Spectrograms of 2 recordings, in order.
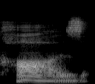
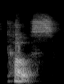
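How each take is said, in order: First: The vowel is long, as in 'cause'. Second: The vowel is short, as in 'cos'. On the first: This is the listeners' English accent. "you say that one as cause in your in, in English accent" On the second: This is the speaker's own accent. "It's cos for me"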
